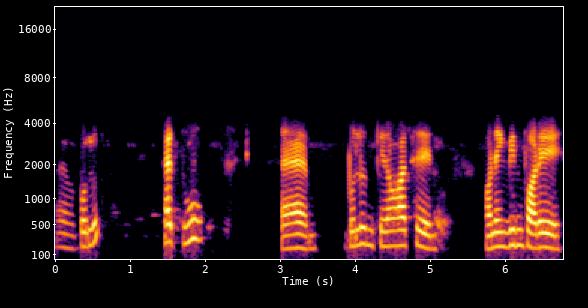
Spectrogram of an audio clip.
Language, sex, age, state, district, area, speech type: Bengali, female, 45-60, West Bengal, Hooghly, rural, conversation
